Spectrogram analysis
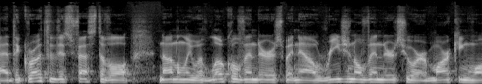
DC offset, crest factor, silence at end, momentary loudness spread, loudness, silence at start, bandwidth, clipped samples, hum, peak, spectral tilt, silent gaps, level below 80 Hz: under 0.1%; 14 dB; 0 s; 2 LU; -18 LUFS; 0 s; over 20 kHz; under 0.1%; none; -2 dBFS; -4.5 dB/octave; none; -62 dBFS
